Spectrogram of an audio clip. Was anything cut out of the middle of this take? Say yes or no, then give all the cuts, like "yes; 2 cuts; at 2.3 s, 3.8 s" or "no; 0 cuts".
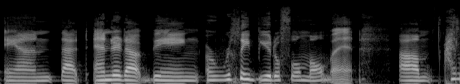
no; 0 cuts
